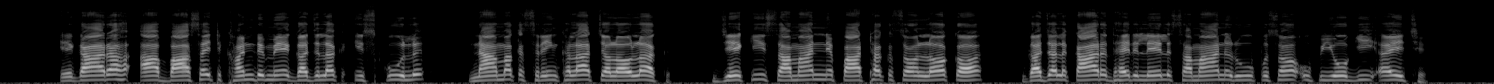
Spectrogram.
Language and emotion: Maithili, neutral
